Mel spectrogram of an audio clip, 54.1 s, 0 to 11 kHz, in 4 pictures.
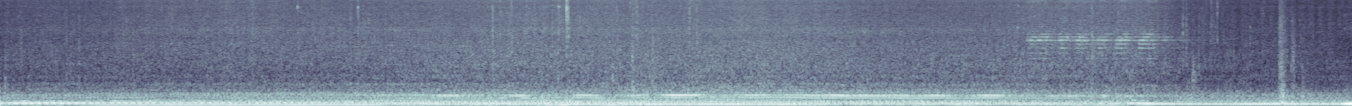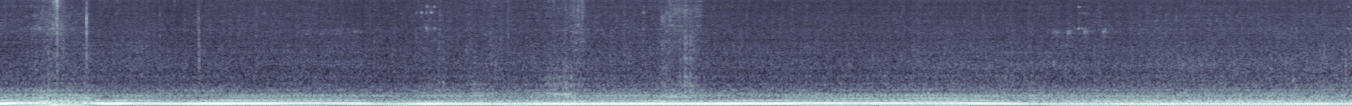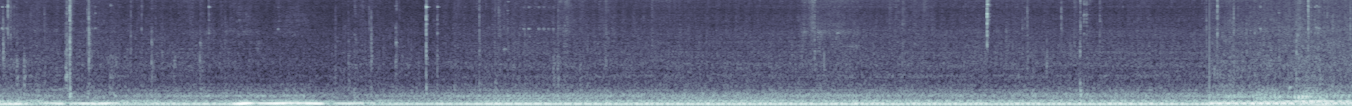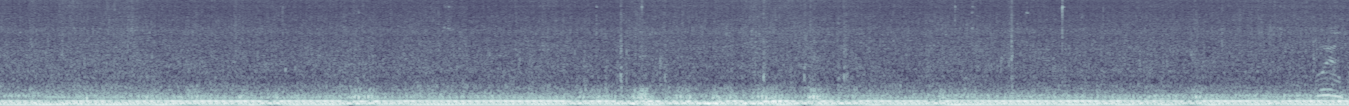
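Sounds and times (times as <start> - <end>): vehicle engine droning under load: 0.0 - 54.0
sharp knocks and rattles: 26.4 - 33.6.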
